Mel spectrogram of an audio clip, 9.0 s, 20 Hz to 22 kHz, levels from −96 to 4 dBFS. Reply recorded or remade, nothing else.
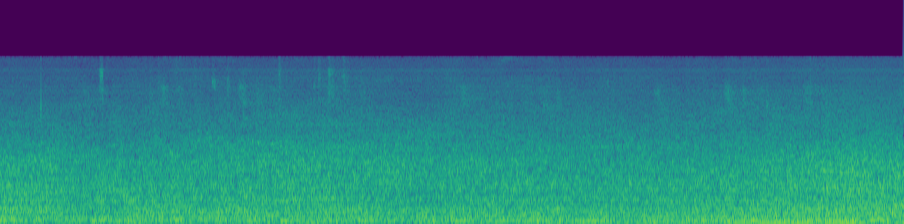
remade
